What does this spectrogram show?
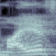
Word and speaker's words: Mayer: topic है मायर्स relation ये मेयर नहीं है ये मायर्स रिलेशन है अभी पता नहीं लोग कैसा कैसा प्रोनाउंस करते हैं कोई मेयर बोलता है कोई मायर्स बोलता है व्ट ever it is okay ट्स नॉट मेयर ठीक है एनीवेज लेट्स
